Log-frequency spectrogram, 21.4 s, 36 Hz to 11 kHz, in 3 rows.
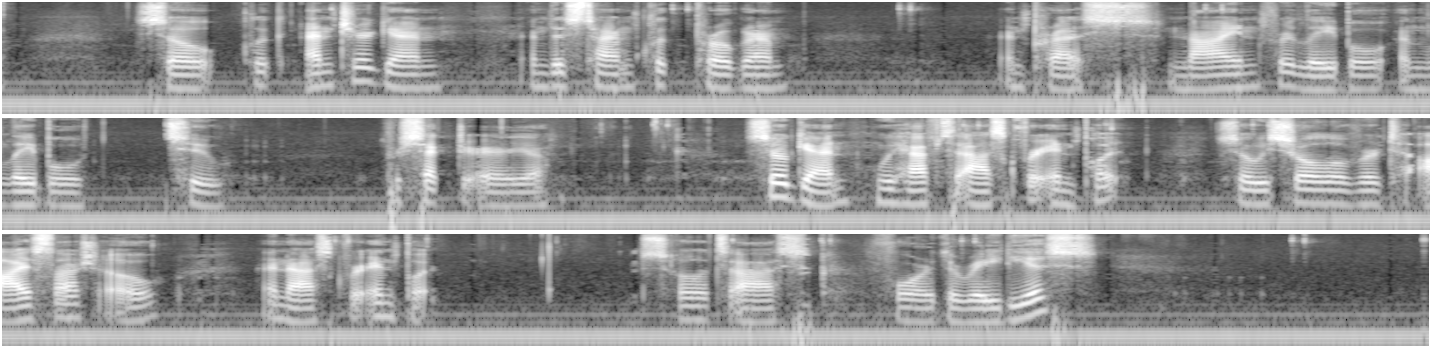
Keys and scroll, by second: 2.0 Return, 6.4 9, 8.4 2, 10.7 Return, 13.7 Right, 16.3 1, 21.1 *.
